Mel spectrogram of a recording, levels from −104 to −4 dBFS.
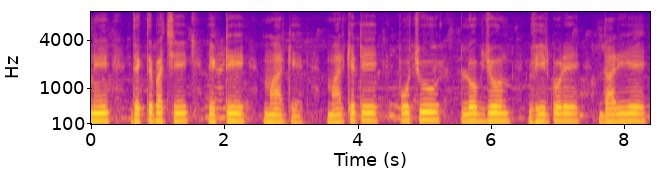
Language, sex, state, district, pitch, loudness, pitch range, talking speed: Bengali, male, West Bengal, Jhargram, 150 Hz, -19 LUFS, 140-155 Hz, 85 wpm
